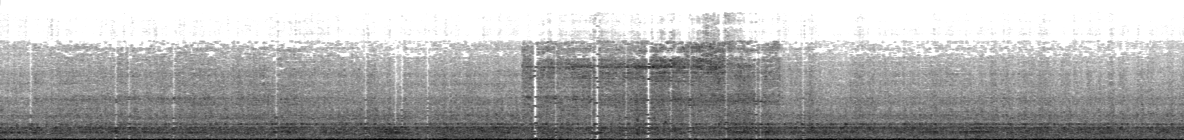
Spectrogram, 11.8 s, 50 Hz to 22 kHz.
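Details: 1986 GMC Sierra with a 400 small block, after a distributor rebuild and valve adjustment, owner suspects old fuel: deep, steady V8 rumble at idle, even with no ticking or misses; runs smoothly.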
